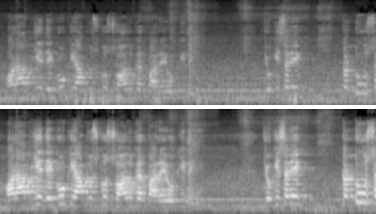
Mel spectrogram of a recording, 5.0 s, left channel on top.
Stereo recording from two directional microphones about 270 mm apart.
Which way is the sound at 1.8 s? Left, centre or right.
Right.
